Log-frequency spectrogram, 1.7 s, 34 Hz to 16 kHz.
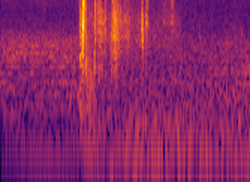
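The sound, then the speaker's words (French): Cannon shell blast during a 1941 desert siege: a single sudden heavy boom breaks a low rumble, then a loud, rolling roar decays slowly. “Ils ont un canon, capitano. Ils ont un canon? Ils ont un canon? Wow! L'obus est tombé sur le vestiaire. Il a tout détruit.”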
